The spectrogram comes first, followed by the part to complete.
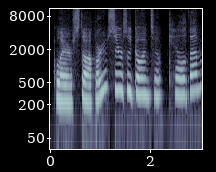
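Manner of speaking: ordinary talk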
